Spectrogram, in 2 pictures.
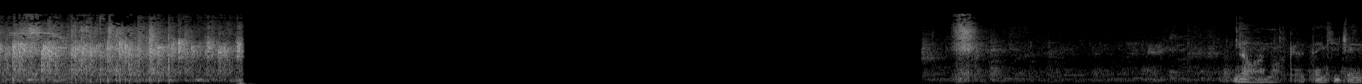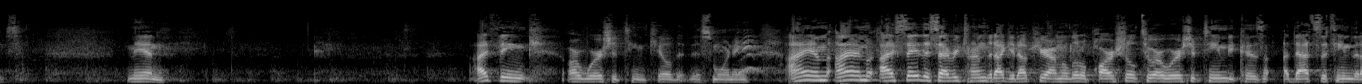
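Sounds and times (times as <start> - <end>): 
audience applauding worship team: 0.0 - 2.5
speech: 13.1 - 14.3, 14.9 - 15.5, 18.4 - 27.2.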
